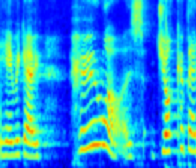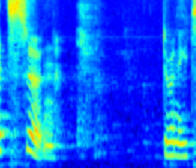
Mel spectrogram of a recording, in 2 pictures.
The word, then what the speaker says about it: Jochebed: I were discussing how on earth we can pronounce the name. So, we've got a young man here. Let's ask you. Jochebana. That's brilliant, that's close. Jochebed, brilliant!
